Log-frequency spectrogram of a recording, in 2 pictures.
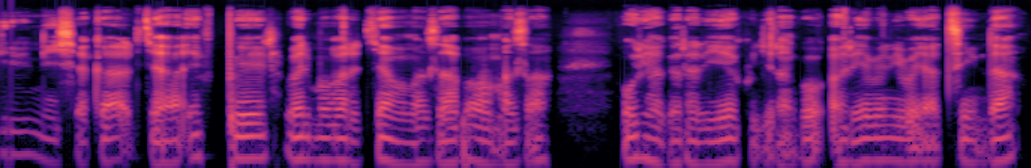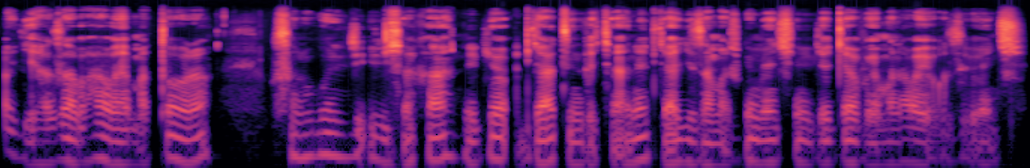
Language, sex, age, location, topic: Kinyarwanda, male, 25-35, Kigali, government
